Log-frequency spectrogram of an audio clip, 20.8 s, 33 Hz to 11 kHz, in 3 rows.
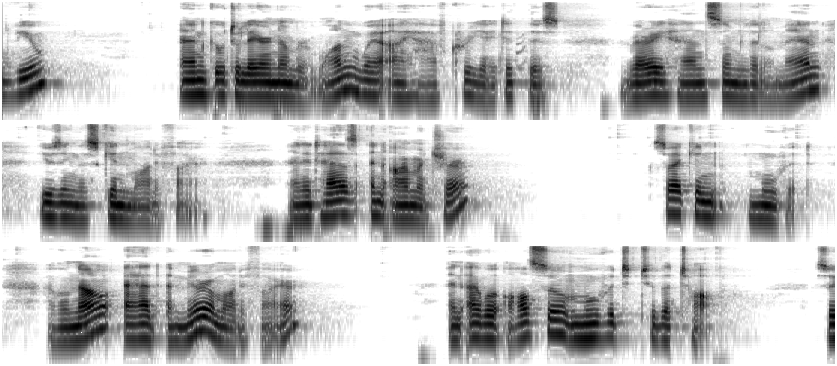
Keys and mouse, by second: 1.5 1, 2.1-4.9 drag, 6.8-11.1 right drag, 9.0 ctrl+Tab, 10.7 r, 11.1-12.0 middle drag, 12.0-15.4 right drag, 12.7 r, 14.5-16.1 drag, 18.8-20.8 drag.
